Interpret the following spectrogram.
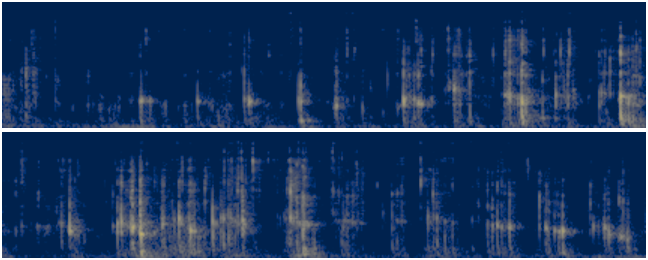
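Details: Golden retriever puppy Lilo tries raw lamb for the first time, chewing steadily with sharp, crunchy bites and wet smacks, about one bite every half second, with quiet gaps between them.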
